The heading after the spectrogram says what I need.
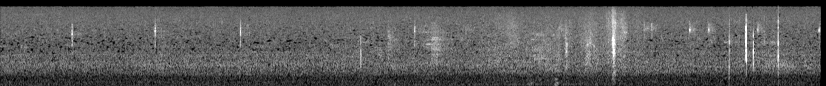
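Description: A female black redstart gives short, dry ticking calls about every second or two, then a few sharper high clicks near the end, over a soft outdoor hiss.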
